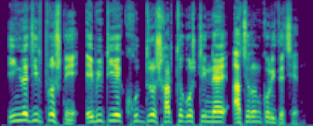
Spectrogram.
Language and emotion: Bengali, neutral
